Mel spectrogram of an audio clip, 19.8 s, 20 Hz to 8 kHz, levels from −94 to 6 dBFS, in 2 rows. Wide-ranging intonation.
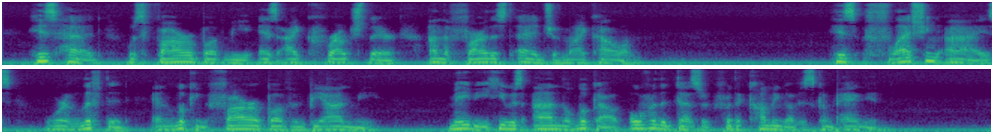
No: average, 4.1 semitones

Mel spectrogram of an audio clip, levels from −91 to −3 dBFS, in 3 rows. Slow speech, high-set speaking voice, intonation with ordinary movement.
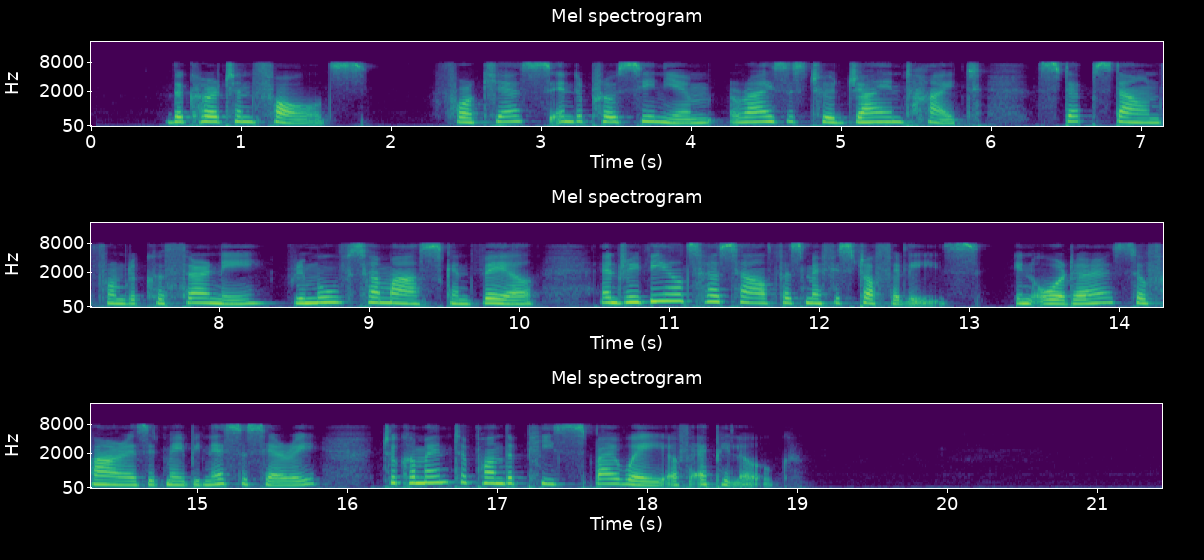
Yes: slow, 130 wpm; high, 220 Hz; average, 3.7 semitones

